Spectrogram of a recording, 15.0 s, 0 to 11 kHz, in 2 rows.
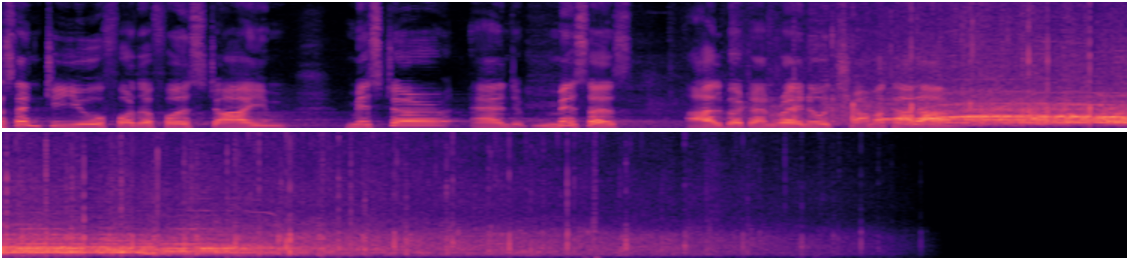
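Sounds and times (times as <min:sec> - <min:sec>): congregation applauding: 0:04.8 - 0:13.7
whoops and cheers: 0:05.8 - 0:09.8.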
